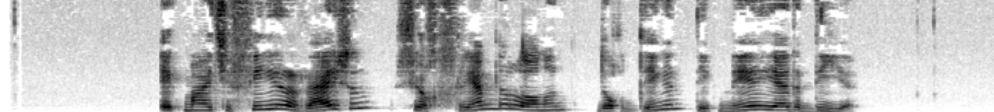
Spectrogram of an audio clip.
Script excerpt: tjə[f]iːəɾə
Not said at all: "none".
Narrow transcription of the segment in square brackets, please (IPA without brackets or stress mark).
f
